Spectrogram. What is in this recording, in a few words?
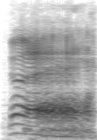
annoyed; assassin m4a1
